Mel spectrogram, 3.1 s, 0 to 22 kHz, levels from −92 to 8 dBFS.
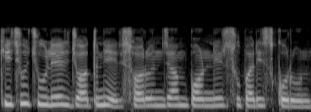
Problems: constant background noise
